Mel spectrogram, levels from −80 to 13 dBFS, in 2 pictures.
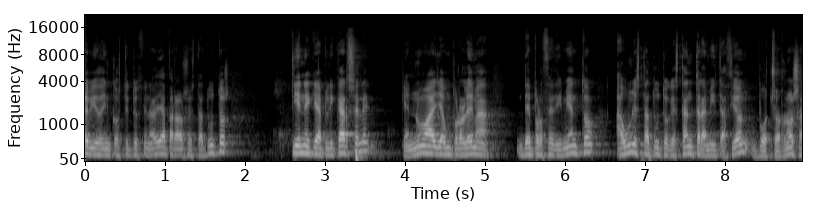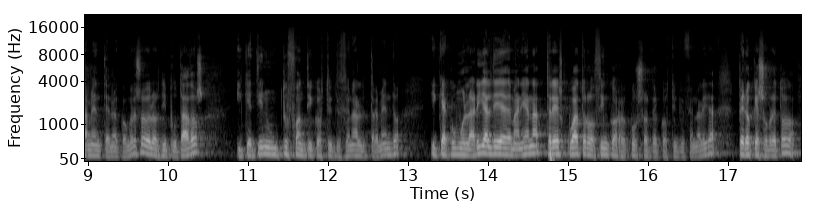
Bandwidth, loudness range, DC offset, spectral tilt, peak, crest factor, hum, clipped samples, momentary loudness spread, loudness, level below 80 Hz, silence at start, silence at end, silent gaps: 16 kHz; 6 LU; under 0.1%; -6.5 dB/octave; -6 dBFS; 22 dB; none; under 0.1%; 13 LU; -28 LUFS; -54 dBFS; 0 s; 0 s; none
